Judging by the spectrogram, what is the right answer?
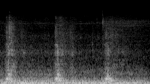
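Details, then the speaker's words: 2018 Camaro SS 1LE fitted with base 18-inch Camaro wheels; three rhythmic scuffing rubs about half a second apart while turning at full lock, the tire catching the plastic front brake cooling duct. "all right we're back in the garage now we're gonna take the wheel off and see what is making that horrible sound"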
